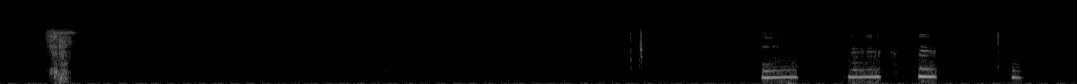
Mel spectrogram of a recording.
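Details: Person deliberately trying to hold back sneezing in a quiet room: short stifled sneezes, then several in quick succession near the end as a sneezing fit breaks through; suppressed sneezing.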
